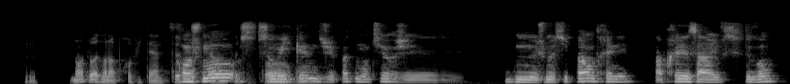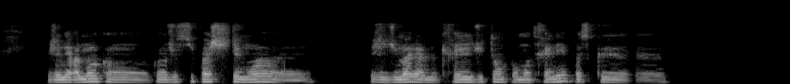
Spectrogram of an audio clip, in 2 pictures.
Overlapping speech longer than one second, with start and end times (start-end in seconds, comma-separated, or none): 1.7-3.2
